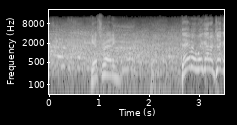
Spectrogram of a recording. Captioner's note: crowd chatter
